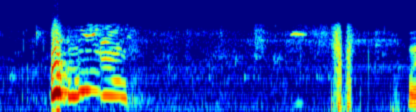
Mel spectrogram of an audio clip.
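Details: Zoey the Husky puppy, talking to her owner, gives one short bent whine-yowl that falls then rises. It is followed by quiet, a few clicks and scuffs, and the owner's voice starting at the end.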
